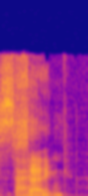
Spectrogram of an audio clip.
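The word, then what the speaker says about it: Tseng: Seng. Yeah. – And Elena, that's his partner, isn't it? – Is Elena in Seven? – I think so. Yeah, because Reno and Rude are pairs, and then Seng and Elena are pairs.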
